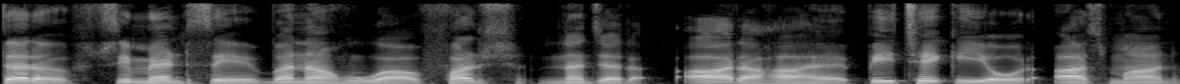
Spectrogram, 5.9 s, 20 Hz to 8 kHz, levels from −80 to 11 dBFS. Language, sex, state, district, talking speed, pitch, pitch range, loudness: Hindi, male, Uttar Pradesh, Jyotiba Phule Nagar, 150 wpm, 130 Hz, 120-155 Hz, -17 LUFS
